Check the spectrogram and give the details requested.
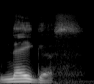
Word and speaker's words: Negus: And if you want to follow me on social media, at the Bass Negus, Negus, and that is pronounced Negus.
